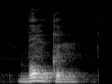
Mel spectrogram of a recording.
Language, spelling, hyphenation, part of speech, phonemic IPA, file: Dutch, bonken, bon‧ken, verb, /ˈbɔŋkə(n)/, Nl-bonken.ogg
- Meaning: 1. to bang, to smash 2. to fuck, to bang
